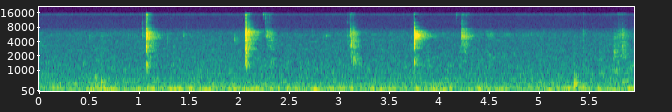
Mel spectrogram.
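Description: Close-up mouth sounds of chewing: about five sharp, wet clicks and lip smacks, roughly a second apart, over a faint low hum.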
